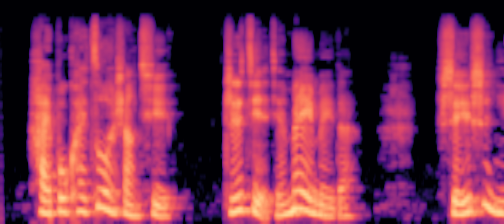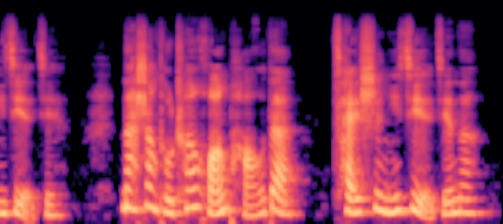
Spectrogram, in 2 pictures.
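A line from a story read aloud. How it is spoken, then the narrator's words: Quiet laughing. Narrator (Chinese): 宝钗亦悄悄地笑道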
